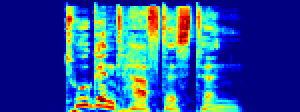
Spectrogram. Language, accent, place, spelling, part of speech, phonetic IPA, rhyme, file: German, Germany, Berlin, tugendhaftesten, adjective, [ˈtuːɡn̩thaftəstn̩], -uːɡn̩thaftəstn̩, De-tugendhaftesten.ogg
- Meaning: 1. superlative degree of tugendhaft 2. inflection of tugendhaft: strong genitive masculine/neuter singular superlative degree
